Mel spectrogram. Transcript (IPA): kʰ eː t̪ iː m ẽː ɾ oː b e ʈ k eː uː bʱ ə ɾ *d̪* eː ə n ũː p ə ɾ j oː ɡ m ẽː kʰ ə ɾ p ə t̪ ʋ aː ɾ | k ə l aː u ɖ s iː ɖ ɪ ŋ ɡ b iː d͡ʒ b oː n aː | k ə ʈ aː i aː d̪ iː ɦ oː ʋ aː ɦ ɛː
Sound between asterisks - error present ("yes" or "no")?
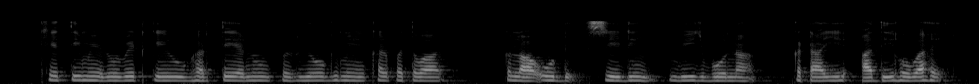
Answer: yes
